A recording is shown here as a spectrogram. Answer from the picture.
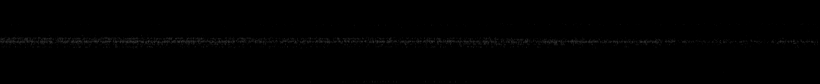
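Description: Near silence: only a faint, steady high-pitched hiss.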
